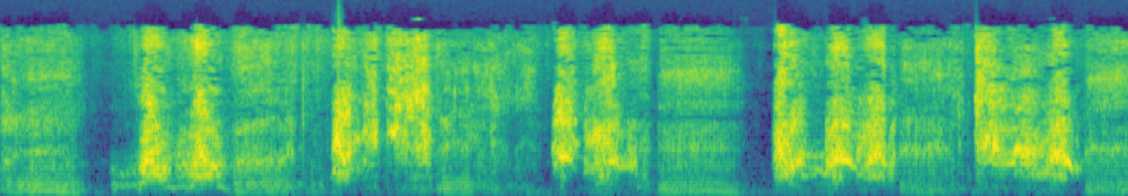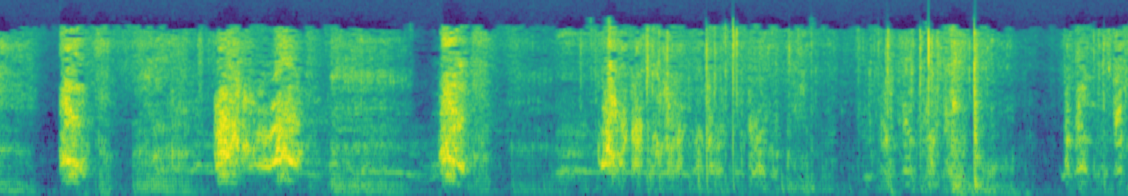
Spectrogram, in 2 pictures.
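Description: A dog barking and growling in repeated loud bursts, often two close together, about every second, as it attacks a snake.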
